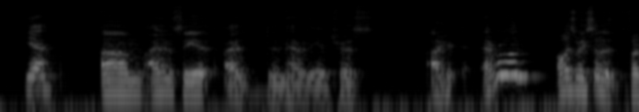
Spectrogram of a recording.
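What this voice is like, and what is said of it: Usual voice. Nothing is said of it.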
